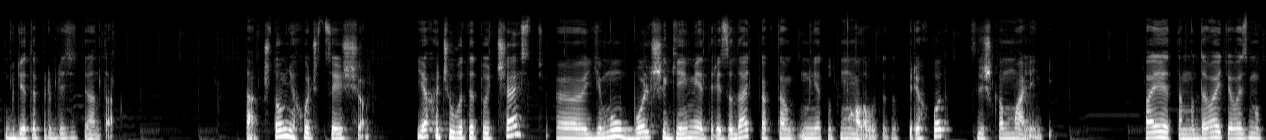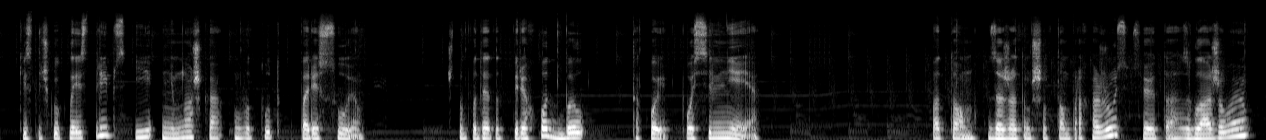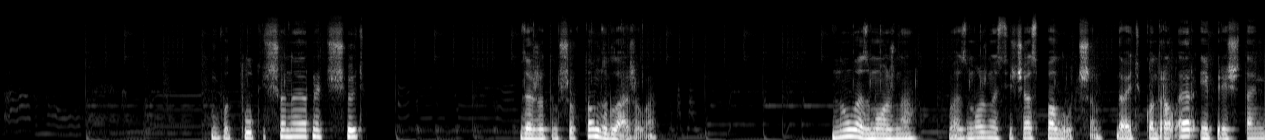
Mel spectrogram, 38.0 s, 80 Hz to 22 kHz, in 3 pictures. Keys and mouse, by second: 0.1 middle click, 0.8 ctrl+middle click, 1.1 ctrl+middle click, 2.1 ctrl+middle click, 2.6-3.6 middle drag, 3.8 ctrl+middle click, 4.9 middle click, 5.6 middle click, 7.0 middle click, 8.1 middle click, 9.6 middle click, 12.7 middle click, 14.2 click, 14.6 click, 15.1 click, 15.5 click, 15.9 click, 16.2 click, 16.5 middle click, 17.3 click, 17.9 click, 18.2 middle click, 19.0 click, 19.4 middle click, 20.0 click, 20.4 click, 20.9 click, 21.4 shift+click, 21.6 shift+click, 21.9 shift+click, 22.2 middle click, 22.8 shift+click, 23.2 middle click, 25.1 middle click, 25.5 ctrl+middle click, 25.7 middle click, 26.1 ctrl+middle click, 27.1 click, 27.4 click, 27.6 click, 27.9 middle click, 28.6 click, 29.0 click, 29.2 click, 29.4 click, 29.8 shift+click, 30.6 middle click, 31.2 shift+click, 31.5 shift+click, 31.7 middle click, 32.2 shift+click, 32.6-33.6 middle drag, 33.8 ctrl+middle click, 34.1 middle click, 34.7 ctrl+middle click, 35.1 middle click.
